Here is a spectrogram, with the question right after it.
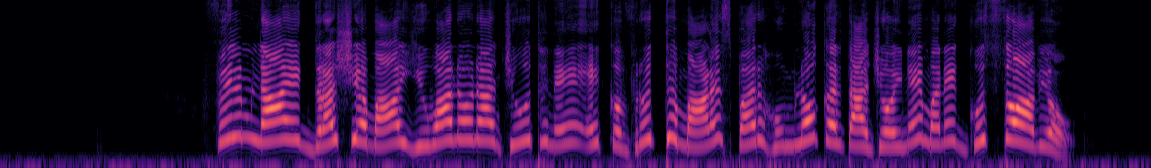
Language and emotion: Gujarati, angry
